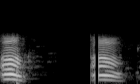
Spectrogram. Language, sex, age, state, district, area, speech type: Assamese, female, 45-60, Assam, Morigaon, rural, conversation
